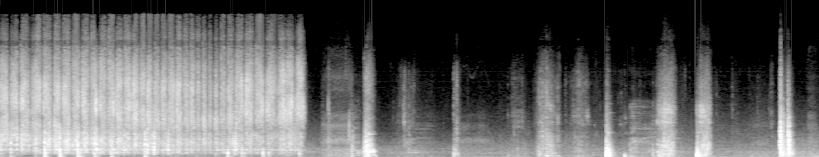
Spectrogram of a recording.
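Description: Wood being sanded smooth by hand on a woodworking project: a steady, close rasping rub for several seconds, then scattered short scrapes and knocks.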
